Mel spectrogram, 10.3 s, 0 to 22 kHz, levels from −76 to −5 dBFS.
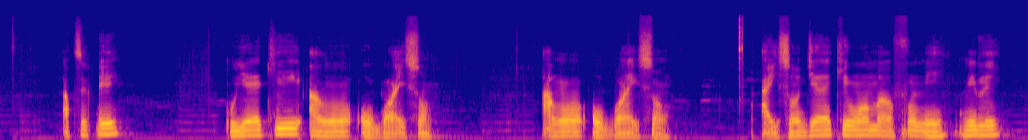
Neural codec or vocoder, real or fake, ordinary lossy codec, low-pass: codec, 32 kHz, 1.9 kbps, SNAC; fake; MP3, 96 kbps; 14.4 kHz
